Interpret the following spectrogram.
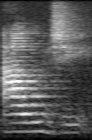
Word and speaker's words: Audi: Eu sou muito chata com esse D e o T, porque é o que faz muita diferença na pronúncia dos brasileiros, tá?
